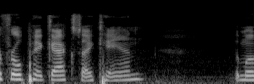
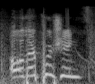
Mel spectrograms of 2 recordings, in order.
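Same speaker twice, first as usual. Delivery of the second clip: urgent shout, pitched up high; alarmed callout; 9 semitones higher, 5 dB louder than usual. Real, not acted. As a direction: warn your teammate fast. Enemies pushing, alarmed callout.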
